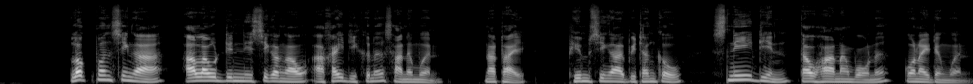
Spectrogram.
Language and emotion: Bodo, neutral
